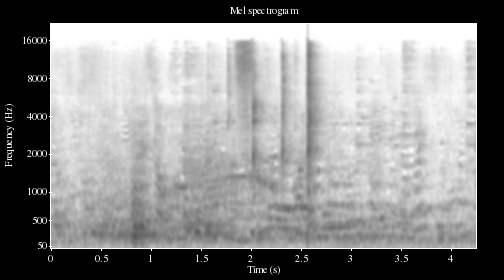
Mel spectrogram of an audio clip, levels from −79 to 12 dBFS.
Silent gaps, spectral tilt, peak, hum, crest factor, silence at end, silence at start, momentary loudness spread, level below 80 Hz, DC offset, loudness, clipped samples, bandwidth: none; -3 dB/octave; 0 dBFS; none; 26 dB; 0 s; 0 s; 15 LU; -50 dBFS; 0.1%; -24 LUFS; under 0.1%; 17 kHz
